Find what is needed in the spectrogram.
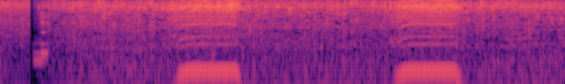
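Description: A person's voice humming two short, level 'mm' notes, each about half a second long and about a second and a half apart.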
